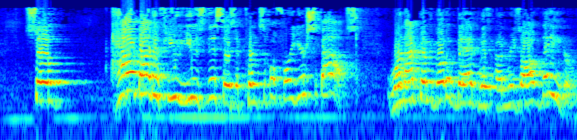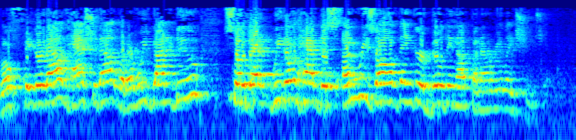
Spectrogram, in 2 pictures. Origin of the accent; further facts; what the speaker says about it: Winchester, Kentucky, United States; And I was from Winchester, so my mom and grandparents worshipped where John preached.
